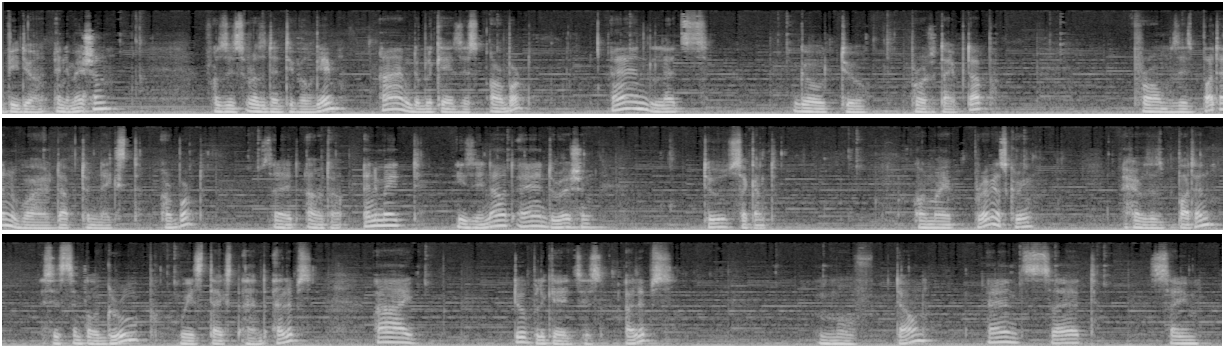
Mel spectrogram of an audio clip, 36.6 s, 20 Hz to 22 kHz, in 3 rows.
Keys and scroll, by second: 8.6 alt+2, 18.0 2, 18.7 Return, 23.8 alt+1, 30.2 ctrl+c, 30.6 ctrl+v.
